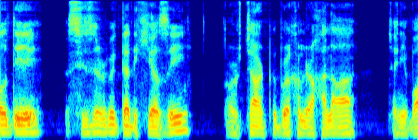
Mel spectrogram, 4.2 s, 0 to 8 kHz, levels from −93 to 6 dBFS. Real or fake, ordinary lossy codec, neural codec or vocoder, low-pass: fake; none; codec, 16 kHz, 4 kbps, FunCodec, trained on LibriTTS, 50 frames a second; none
